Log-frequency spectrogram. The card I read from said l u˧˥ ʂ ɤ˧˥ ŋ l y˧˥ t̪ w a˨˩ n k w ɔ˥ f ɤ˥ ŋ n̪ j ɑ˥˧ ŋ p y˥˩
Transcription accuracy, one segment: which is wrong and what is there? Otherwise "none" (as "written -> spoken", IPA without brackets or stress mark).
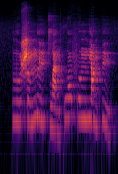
none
